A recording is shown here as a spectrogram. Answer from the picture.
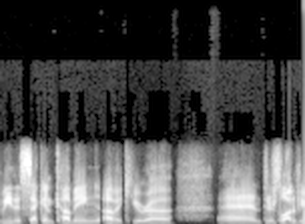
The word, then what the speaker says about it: Akira: And while he's getting checked out by doctors, it's discovered that his psychic abilities are similar to those of Akira or Akira, to pronounce it more accurately, but less westerny.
